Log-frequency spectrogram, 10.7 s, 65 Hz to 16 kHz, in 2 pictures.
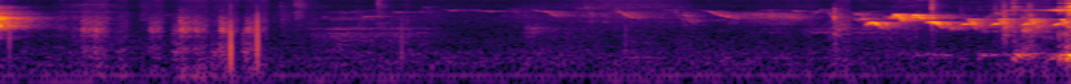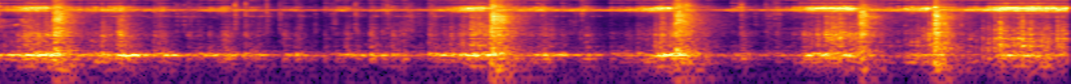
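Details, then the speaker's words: Xiaomi M365 electric scooter hub motor spinning with a rough buzzing whine that surges unevenly about once a second, with vibration and power cutting; owner suspects a loose motor wire or a bad bearing. "geralmente acontece isso quando solta um dos fios ele fica fazendo esse barulho desequilibrado ou quando é rolamento ele desequilibra o motor"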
